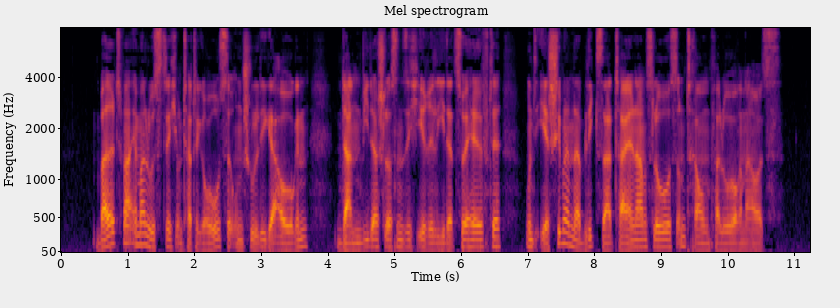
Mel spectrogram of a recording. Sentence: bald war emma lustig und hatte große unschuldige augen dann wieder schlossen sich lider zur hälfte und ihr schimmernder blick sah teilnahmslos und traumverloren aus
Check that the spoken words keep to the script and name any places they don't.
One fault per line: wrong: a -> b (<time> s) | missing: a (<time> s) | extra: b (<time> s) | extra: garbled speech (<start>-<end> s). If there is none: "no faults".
extra: ihre (5.3 s)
